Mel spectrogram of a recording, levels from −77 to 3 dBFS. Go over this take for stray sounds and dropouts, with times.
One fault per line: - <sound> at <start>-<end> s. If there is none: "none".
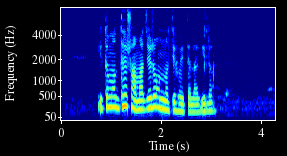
none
